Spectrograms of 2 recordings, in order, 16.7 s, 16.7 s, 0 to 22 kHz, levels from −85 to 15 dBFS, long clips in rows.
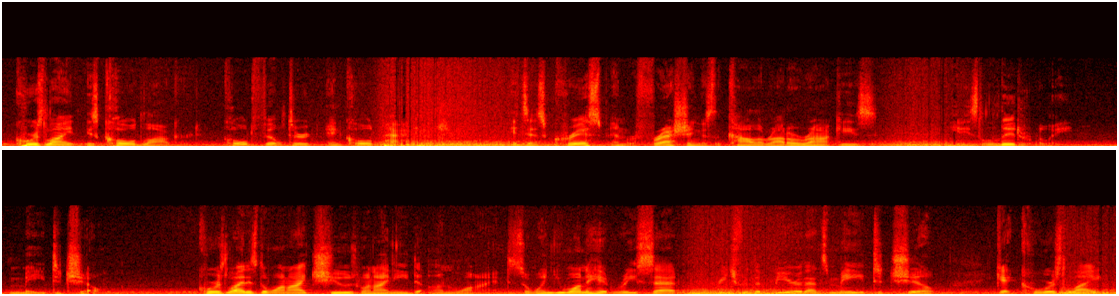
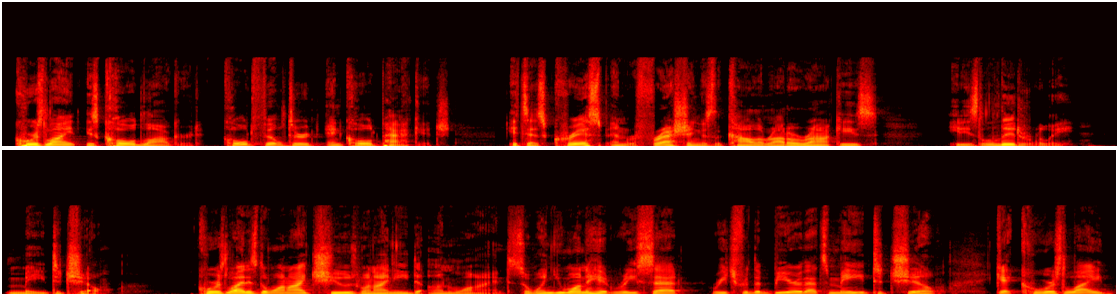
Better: second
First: wind noise on the microphone; occasional gusts; 10 dB below the speech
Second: none

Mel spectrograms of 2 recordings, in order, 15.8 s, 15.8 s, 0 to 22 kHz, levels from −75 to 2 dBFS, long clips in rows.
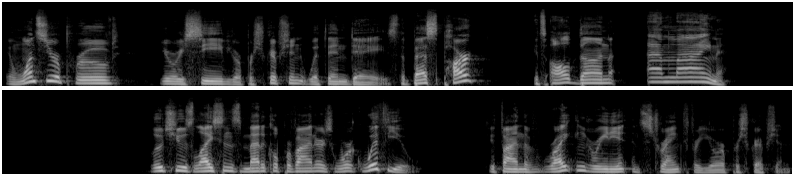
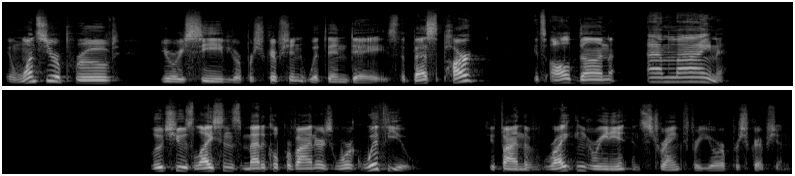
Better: first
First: none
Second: thin; somewhat; fading below 300 Hz

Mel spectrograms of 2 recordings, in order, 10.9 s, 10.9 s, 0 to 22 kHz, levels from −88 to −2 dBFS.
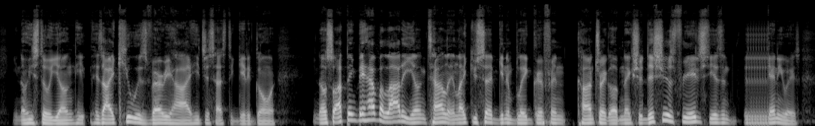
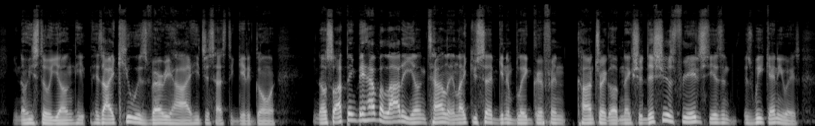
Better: second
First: audio freezing; at 10 s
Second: none

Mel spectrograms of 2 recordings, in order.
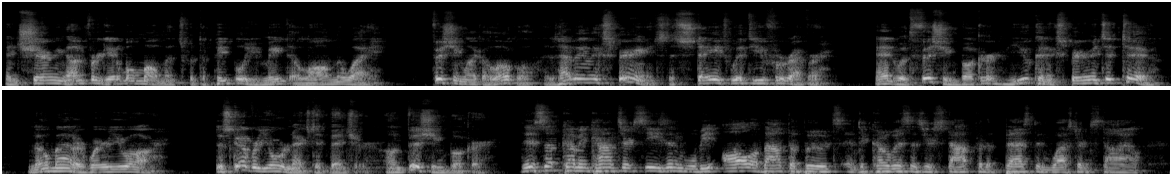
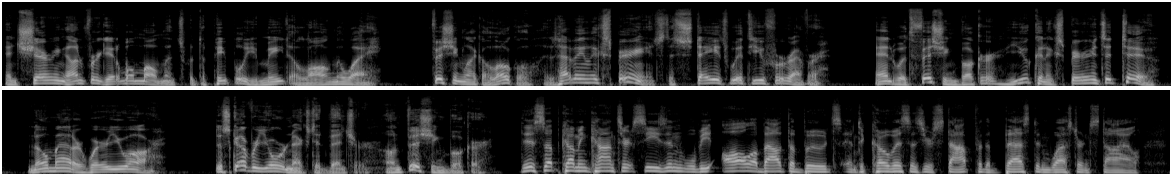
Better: second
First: room echo; slight; dies away in 0.3 s // off-mic speech; far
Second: none

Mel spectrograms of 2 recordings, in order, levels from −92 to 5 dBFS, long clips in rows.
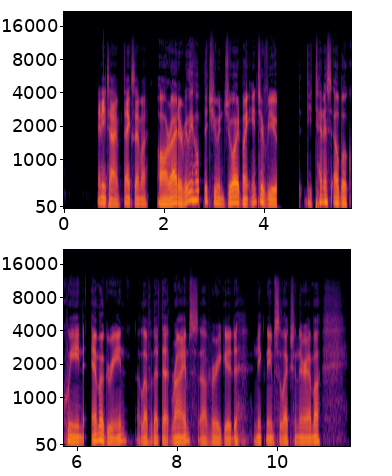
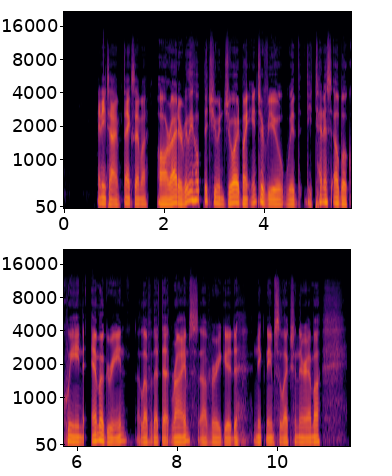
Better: second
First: audio cutting out; at 4 s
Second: none

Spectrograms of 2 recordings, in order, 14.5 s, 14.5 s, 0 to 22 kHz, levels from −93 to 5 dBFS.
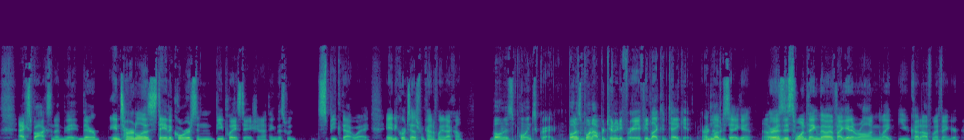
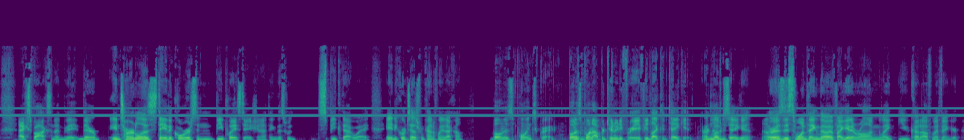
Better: first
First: none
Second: high-pitched whine; noticeable; throughout; 4 kHz, 20 dB below the speech

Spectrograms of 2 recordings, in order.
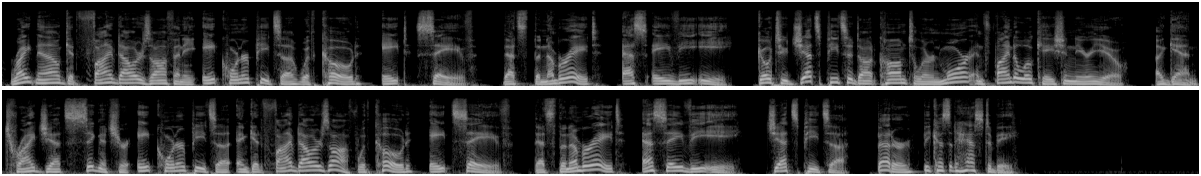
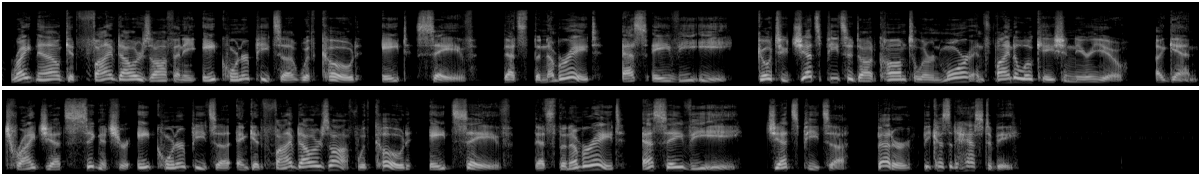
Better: first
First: none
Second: thin; very; fading below 300 Hz

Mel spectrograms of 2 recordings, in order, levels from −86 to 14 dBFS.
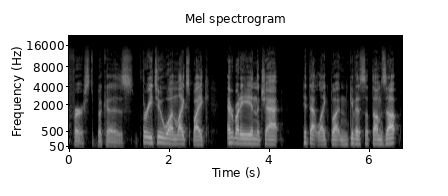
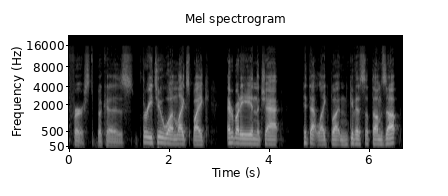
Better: first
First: none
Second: garbled, watery; slightly; nothing above 17.5 kHz

